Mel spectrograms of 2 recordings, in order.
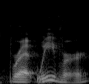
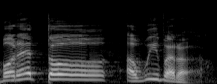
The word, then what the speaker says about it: Brett Weaver: what is your name and i say my name's brett weaver yes and they say oh boretto a weaver and swear to god that's how they say it yeah hey i believe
